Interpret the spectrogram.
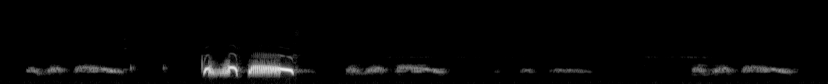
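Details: Decoy spotted dove in 'giọng thổ' style, cooing to attract wild doves: one loud rough two-note coo phrase among repeated soft, mellow three-part coos and faint short notes.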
